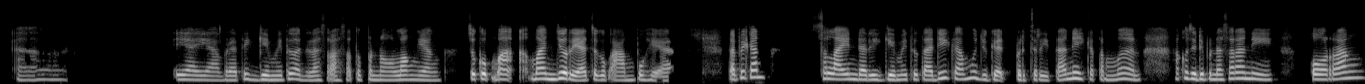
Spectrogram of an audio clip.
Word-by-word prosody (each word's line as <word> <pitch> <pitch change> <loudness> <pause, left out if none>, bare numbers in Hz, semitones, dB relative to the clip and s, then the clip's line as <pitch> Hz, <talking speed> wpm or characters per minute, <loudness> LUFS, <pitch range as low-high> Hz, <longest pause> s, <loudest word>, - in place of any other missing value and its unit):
Ah. 220 +1 -11 1.1
Iya 225 0 +2
iya. 205 -1 -4
Berarti 200 +4 -3
game 215 -2 +2
itu 215 - -2
adalah 195 -1 -4
salah - - -3
satu 215 - -5
penolong 210 0 -1
yang 195 -1 -3 0.3
cukup - - +6
ma - - +5 0.3
manjur, 255 +1 +7
ya, 190 - +5
cukup 210 -2 0
ampuh 205 +2 -3
ya? - - -4 0.6
Tapi - - +1
kan, 330 0 +5 0.6
selain 240 -2 +3
dari 220 0 +4
game 220 -1 +3
itu 230 - -2
tadi, 215 +5 +1
kamu 255 +4 0
juga 220 -1 -1 0.2
bercerita 205 -2 -3
nih 280 - +4
ke - - -2
teman, 225 +3 -2 0.4
aku 250 +3 -8
jadi 245 -1 +5
penasaran 270 +4 +1
nih, 240 -3 0 0.5
orang 240 +4 +3
225 Hz, 160 wpm, -22 LUFS, 205-250 Hz, 1.1 s, manjur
